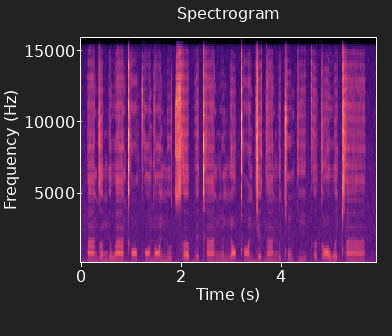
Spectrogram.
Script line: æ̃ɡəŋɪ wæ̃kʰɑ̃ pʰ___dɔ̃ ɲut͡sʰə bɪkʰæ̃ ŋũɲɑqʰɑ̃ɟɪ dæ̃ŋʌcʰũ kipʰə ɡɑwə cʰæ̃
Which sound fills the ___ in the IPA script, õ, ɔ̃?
ɔ̃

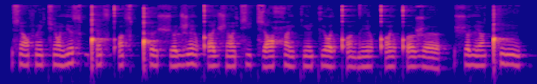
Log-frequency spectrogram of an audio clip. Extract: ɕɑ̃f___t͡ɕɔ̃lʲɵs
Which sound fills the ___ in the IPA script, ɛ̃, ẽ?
ẽ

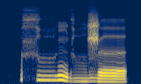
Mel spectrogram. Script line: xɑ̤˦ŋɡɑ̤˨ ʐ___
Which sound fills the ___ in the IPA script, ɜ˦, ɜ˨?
ɜ˨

